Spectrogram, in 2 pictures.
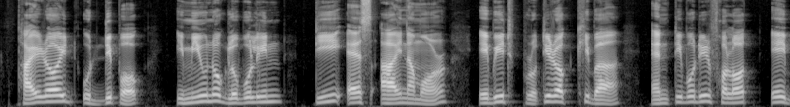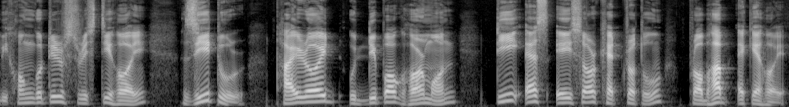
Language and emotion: Assamese, neutral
